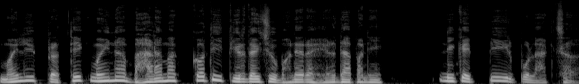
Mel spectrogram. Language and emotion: Nepali, sad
